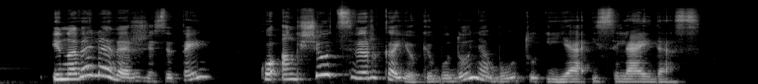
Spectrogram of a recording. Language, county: Lithuanian, Kaunas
